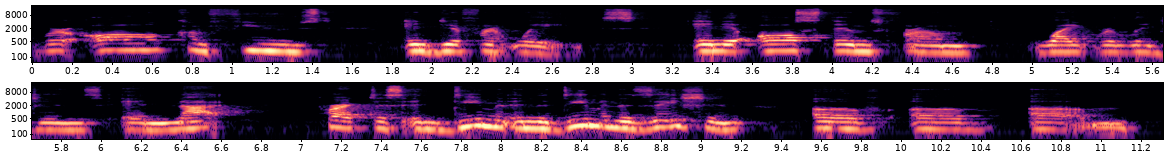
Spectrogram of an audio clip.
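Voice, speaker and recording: An assertive woman speaking on a discussion panel. Her voice sits in a middle pitch, and she speaks emphatically and with conviction.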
